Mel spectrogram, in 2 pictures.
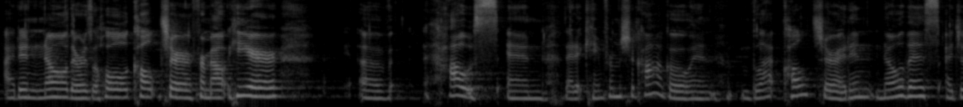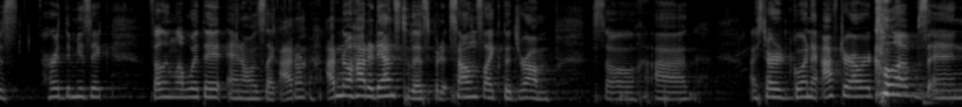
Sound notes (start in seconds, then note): none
